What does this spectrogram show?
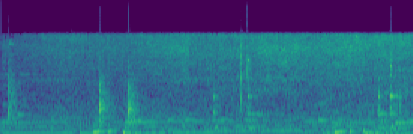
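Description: Boiled vegetables sizzling as they fry in hot oil in a pan and are stirred, with a spatula clicking against the pan a few times.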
